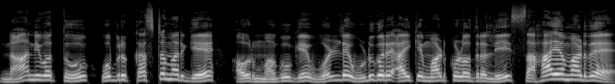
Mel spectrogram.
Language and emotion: Kannada, happy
